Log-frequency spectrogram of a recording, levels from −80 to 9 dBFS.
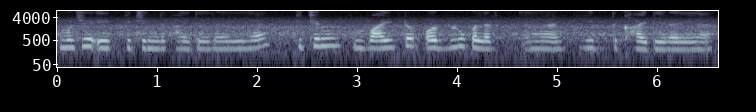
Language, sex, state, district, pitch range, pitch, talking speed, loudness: Hindi, female, Uttar Pradesh, Jalaun, 220-260 Hz, 235 Hz, 170 wpm, -21 LUFS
